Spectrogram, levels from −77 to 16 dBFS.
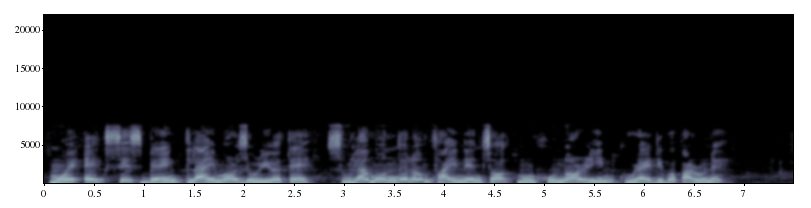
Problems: constant background noise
